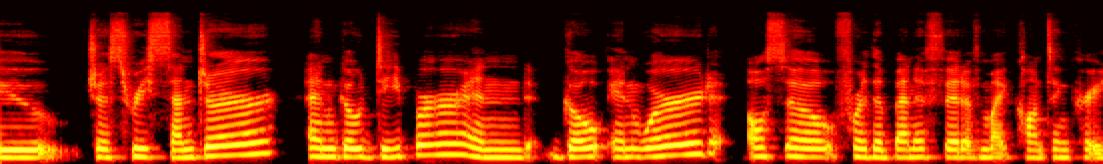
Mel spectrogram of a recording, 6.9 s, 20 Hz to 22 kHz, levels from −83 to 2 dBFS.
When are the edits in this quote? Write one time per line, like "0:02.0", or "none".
0:01.8
0:03.4
0:04.6

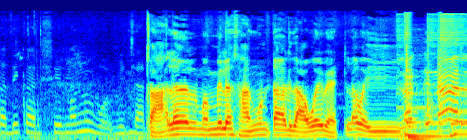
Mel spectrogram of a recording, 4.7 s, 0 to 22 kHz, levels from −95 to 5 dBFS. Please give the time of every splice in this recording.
none

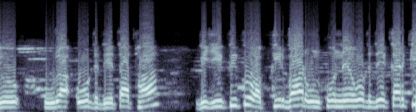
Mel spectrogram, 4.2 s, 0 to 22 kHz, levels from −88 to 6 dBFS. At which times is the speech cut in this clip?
none

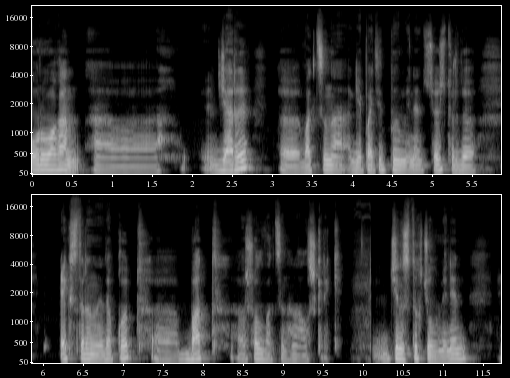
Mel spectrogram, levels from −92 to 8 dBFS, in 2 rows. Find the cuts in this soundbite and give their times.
0:10.1

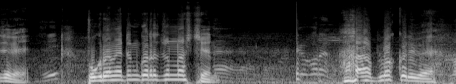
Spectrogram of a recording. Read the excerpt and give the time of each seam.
0:03.1

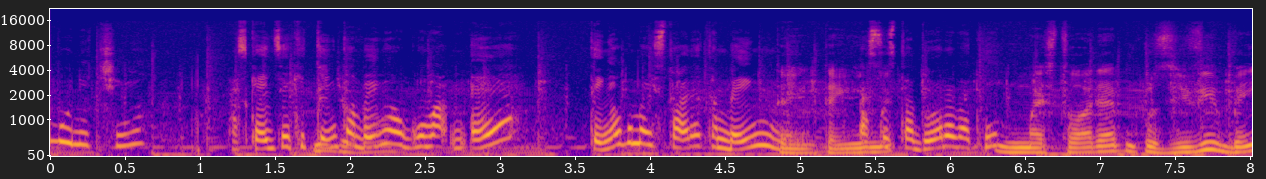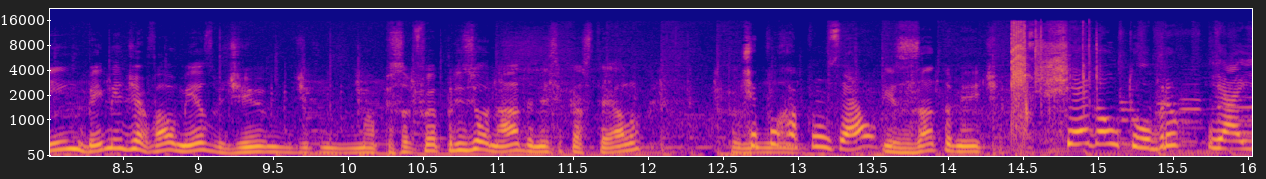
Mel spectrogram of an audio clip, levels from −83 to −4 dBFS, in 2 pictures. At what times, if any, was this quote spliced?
0:14.5

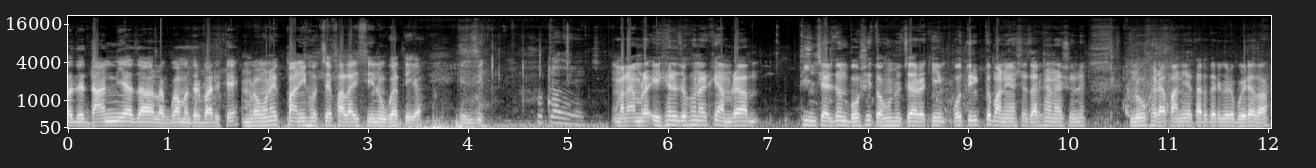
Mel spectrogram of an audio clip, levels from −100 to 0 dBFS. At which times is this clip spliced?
0:01.7
0:05.3

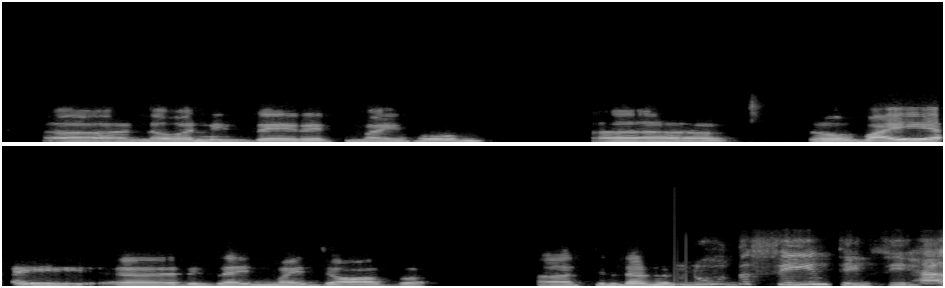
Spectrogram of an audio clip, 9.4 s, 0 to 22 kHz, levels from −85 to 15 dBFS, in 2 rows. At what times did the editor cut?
0:08.1

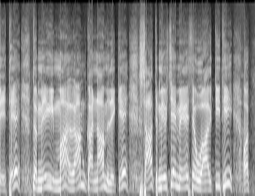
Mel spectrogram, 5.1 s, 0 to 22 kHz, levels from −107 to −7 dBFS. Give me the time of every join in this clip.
none

